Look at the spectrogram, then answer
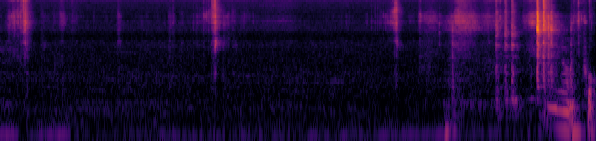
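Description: Scissors making small snips into foam while crafting a photo holder, a few quiet, sparse cuts near the mic, with a quicker cluster of crisp snips at the end.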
